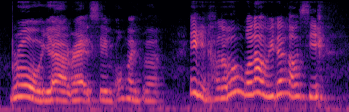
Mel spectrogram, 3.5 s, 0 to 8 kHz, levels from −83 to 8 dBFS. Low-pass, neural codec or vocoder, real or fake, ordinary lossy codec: none; codec, 16 kHz, 4 kbps, FunCodec, trained on Chinese and English, 50 frames a second; fake; none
